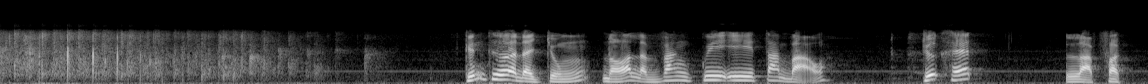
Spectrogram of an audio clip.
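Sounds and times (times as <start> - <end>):
crowd applauding: 0.0 - 3.9
speech: 4.7 - 8.4, 9.2 - 9.8, 10.6 - 11.3.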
